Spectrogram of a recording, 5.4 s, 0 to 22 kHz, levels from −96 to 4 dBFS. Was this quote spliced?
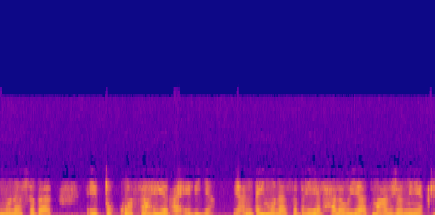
yes; 2 cuts; at 2.1 s, 3.2 s

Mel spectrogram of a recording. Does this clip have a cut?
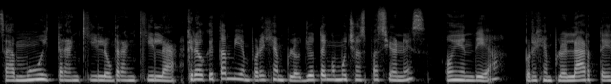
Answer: yes; 3 cuts; at 1.1 s, 4.4 s, 5.2 s

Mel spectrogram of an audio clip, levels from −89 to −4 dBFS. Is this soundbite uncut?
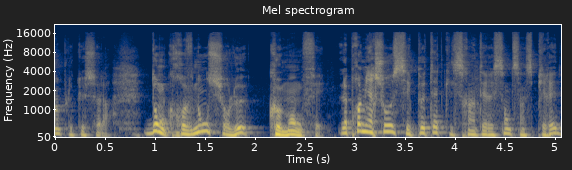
no; 1 cut; at 2.8 s

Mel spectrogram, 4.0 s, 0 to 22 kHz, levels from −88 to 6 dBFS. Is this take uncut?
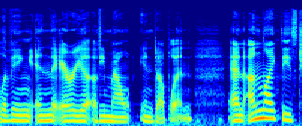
no; 1 cut; at 1.3 s

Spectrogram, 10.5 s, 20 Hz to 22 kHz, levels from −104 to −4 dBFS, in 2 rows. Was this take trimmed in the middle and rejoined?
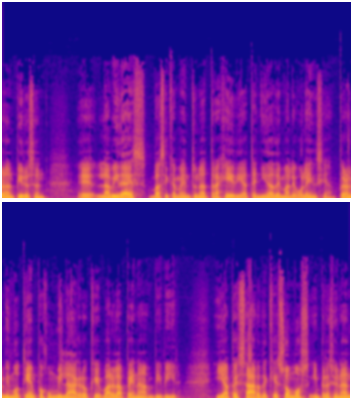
no; 0 cuts

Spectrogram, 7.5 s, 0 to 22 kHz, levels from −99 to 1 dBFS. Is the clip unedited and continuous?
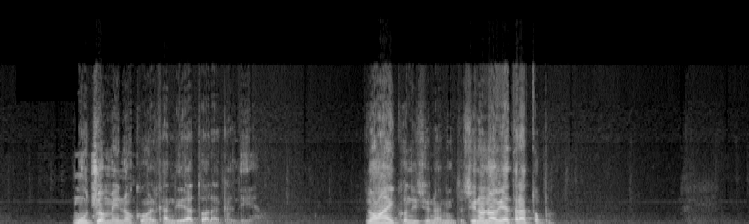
yes; 0 cuts

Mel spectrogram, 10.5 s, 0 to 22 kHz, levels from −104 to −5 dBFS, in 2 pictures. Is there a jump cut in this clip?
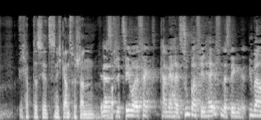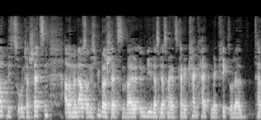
yes; 1 cut; at 8.4 s

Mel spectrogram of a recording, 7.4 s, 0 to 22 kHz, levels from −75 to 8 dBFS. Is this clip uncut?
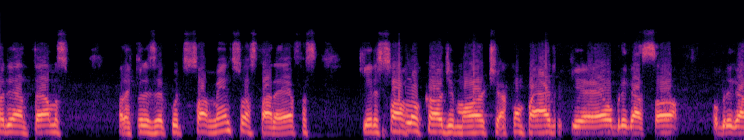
no; 3 cuts; at 1.4 s, 4.0 s, 5.5 s

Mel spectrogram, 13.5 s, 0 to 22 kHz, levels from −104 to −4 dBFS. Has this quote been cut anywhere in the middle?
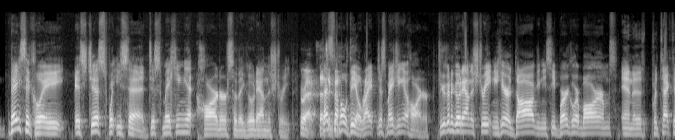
yes; 4 cuts; at 1.4 s, 6.0 s, 8.7 s, 12.4 s

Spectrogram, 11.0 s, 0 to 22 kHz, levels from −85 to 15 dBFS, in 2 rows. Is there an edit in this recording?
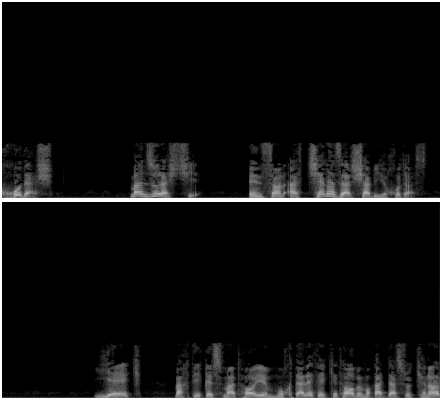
no; 0 cuts

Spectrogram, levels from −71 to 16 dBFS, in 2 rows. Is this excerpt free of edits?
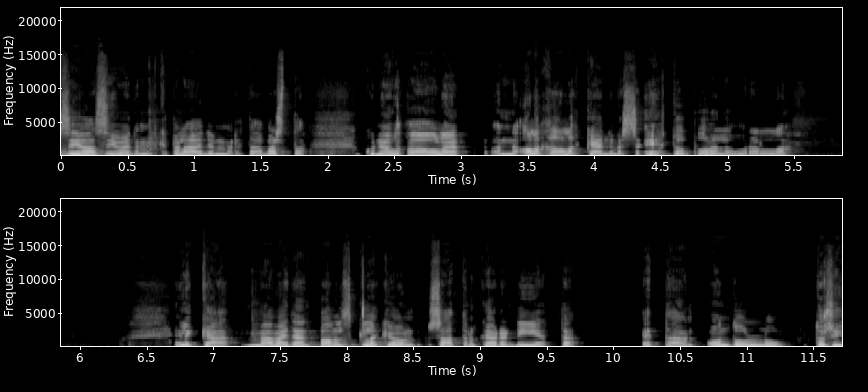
yes; 0 cuts

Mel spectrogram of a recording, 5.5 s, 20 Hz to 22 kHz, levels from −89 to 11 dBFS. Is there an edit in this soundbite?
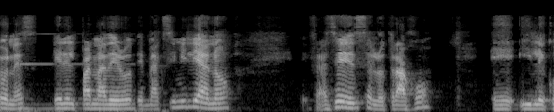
yes; 1 cut; at 1.3 s

